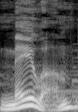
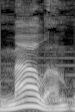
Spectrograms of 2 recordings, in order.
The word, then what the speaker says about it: malum: The apple conflation became popular during the Middle Ages because in Latin, the word malum with a long A means apple, and the word malum with a short A means evil. Malum and malum, and the similarity proved irresistible to Latin-speaking interpreters of the story.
